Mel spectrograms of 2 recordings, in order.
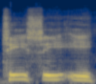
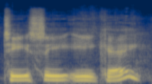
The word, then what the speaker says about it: TCEK: is by company called TC K this is the newest chair that they sent me and they've asked me to pronounce it TC K I always called it t-c but this chair swivels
